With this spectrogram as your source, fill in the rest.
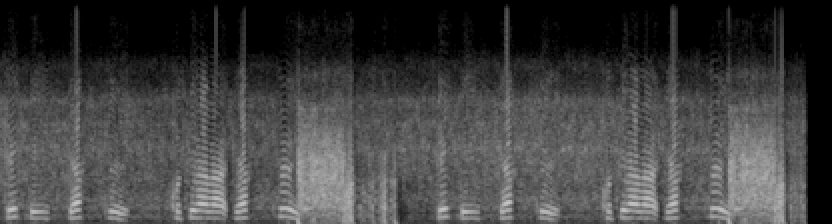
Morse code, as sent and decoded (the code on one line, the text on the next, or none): none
